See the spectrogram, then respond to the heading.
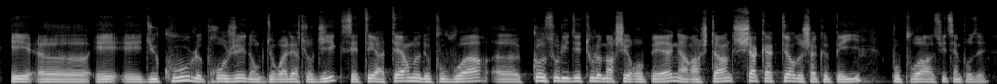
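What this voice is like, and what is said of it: Southern French accent. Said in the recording (French): “On entend à ton accent que tu viennes du Sud.”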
